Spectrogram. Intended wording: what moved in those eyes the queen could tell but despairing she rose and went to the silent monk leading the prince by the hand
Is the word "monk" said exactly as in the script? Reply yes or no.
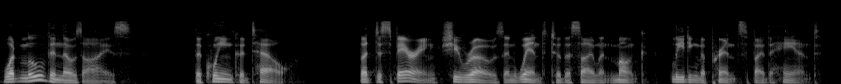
yes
